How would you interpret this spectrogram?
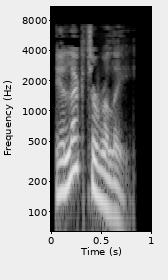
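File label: "electorally", British English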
